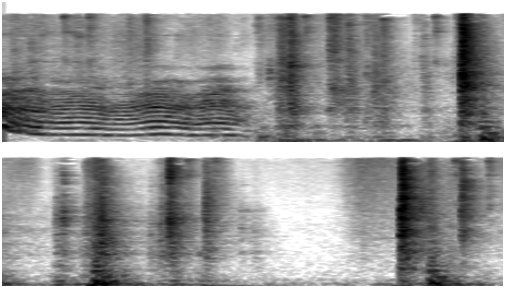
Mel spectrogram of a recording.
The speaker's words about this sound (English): The door, it's a pull. It's a pull door, not a push. Pull.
